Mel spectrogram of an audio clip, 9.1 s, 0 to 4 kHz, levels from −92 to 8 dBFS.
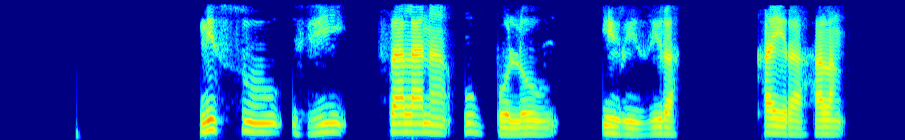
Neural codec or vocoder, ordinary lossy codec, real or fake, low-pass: none; MP3, 32 kbps; real; 3.6 kHz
